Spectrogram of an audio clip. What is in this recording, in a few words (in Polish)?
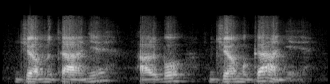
"dzamdane", kurpiow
